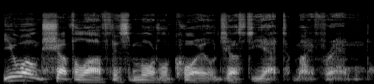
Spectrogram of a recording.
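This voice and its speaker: An actor voicing a grandiose, middle-aged scientist turning villain in a video game, theatrical and erudite, with precise enunciation. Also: male voice, lowish voice, big pitch swings, unhurried, creaky, a little mellow, husky, no echo, studio quality, exaggerated voice. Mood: smooth persuasion. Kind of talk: video game voice acting, dramatic monologue.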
